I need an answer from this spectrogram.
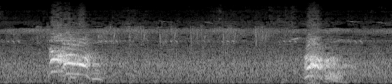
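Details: Monkey giving two loud, short calls about two and a half seconds apart, each a tonal cry with a quick falling tail, over a steady hiss of outdoor background noise.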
